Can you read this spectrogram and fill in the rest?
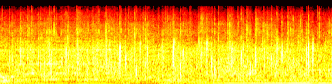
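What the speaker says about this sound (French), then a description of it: "ça s'applaudit encore plus fort que ça, mesdames et messieurs" Dense audience applause with scattered sharp claps, steady and loud throughout, as an athlete is introduced before a crowd at a French presentation event.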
